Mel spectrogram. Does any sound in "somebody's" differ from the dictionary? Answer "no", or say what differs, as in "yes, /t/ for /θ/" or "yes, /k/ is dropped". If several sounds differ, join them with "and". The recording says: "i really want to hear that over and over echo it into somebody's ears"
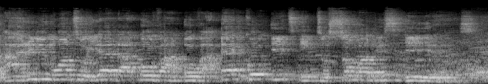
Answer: yes, /b/ is dropped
